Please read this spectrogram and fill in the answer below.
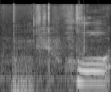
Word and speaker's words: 호: 호 AB라고 읽는 거예요. 호 AB 이렇게 읽어요.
